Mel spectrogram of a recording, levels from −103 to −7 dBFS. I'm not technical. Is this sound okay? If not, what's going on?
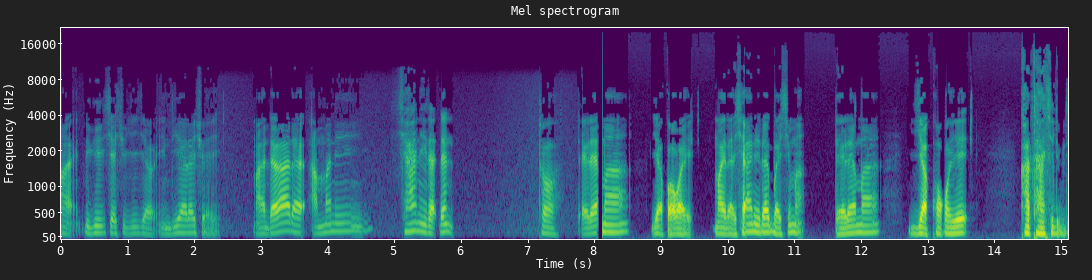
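No. Until 8.1 seconds the speech sounds duller and quieter, likely because the input switched to a poorer device. A brief gap follows before clearer sound returns.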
